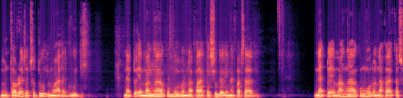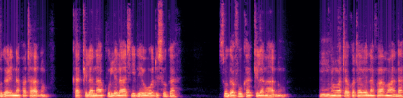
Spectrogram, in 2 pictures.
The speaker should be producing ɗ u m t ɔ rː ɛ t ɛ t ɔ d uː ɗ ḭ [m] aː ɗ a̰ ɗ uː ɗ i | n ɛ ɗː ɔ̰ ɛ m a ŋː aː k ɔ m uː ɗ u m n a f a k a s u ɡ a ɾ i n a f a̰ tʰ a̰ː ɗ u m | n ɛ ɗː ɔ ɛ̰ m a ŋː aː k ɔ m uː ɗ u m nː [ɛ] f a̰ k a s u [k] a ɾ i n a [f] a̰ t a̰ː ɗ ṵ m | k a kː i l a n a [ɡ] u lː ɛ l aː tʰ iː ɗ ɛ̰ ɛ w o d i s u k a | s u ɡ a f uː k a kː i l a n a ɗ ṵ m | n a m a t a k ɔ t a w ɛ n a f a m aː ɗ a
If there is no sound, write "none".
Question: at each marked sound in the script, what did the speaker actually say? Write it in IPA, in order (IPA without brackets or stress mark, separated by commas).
m, a, ɡ, f, k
